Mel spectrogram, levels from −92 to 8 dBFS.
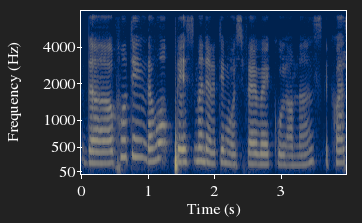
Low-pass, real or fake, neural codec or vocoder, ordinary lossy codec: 7.2 kHz; fake; codec, 24 kHz, 0.9 kbps, WavTokenizer, medium music audio release; none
